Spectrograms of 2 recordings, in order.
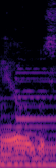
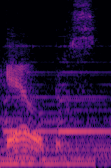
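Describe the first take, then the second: First: The name is said in a plain accent. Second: The name is said in a Southern accent. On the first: This is the name the fans meant. "They were hollering [name], of course" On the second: This is how the fans' shout actually sounded. "in the southern accent, it sounded like"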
